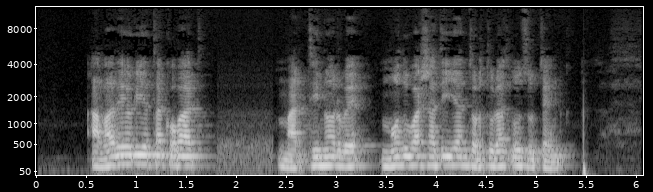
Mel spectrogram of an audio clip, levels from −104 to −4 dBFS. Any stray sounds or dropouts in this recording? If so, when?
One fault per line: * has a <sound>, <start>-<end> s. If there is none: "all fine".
all fine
